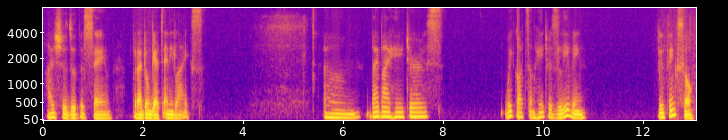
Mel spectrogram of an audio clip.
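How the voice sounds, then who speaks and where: A man's voice: lowish voice, slow, pauses often, warm tone. A man with a Portuguese-speaking accent, a drag queen out of drag, chatting casually on a late-night livestream and reading comments aloud. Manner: chatty, reads comments aloud, pleads for likes. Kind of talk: casual live chat.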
